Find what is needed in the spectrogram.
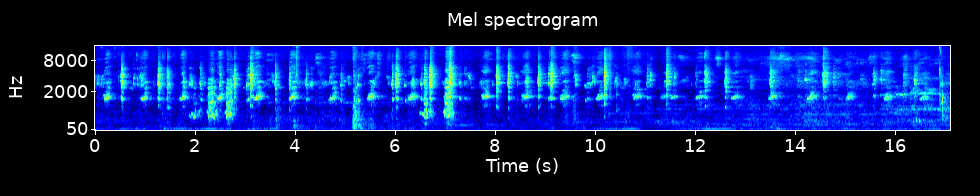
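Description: Helmeted guineafowl calling: a string of short, harsh repeated notes, about two or three a second, that thins out after about ten seconds.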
